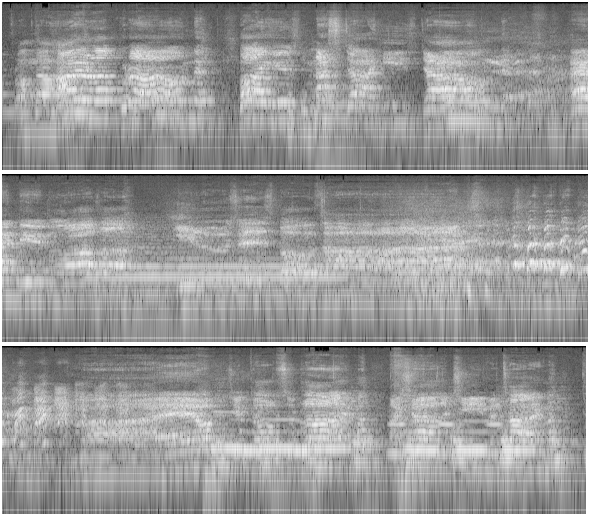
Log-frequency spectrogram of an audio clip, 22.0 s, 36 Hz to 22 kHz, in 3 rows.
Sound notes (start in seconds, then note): 12.4 laughter; 13.0 KATISHA cackling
